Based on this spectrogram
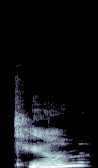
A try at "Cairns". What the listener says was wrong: Yeah, but no R. Don't pronounce it R.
